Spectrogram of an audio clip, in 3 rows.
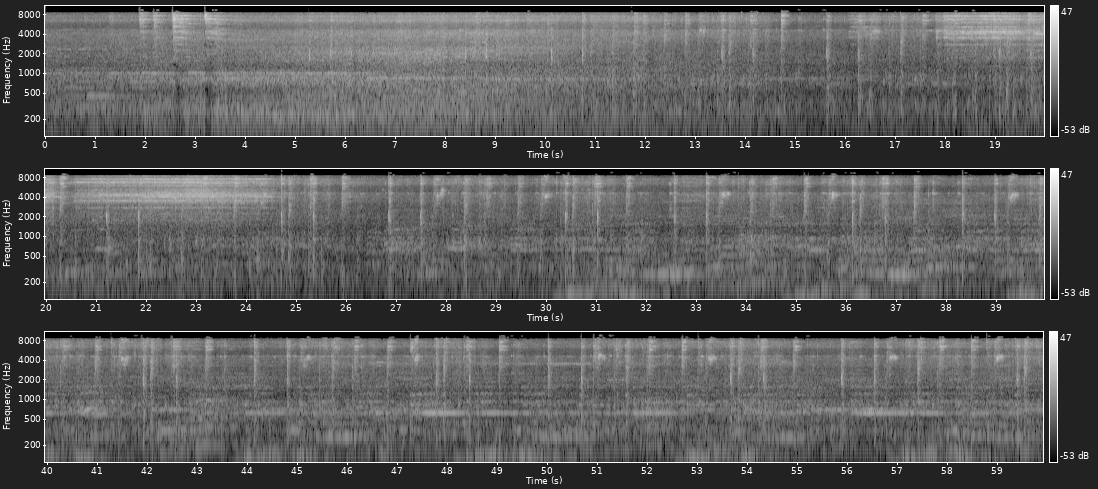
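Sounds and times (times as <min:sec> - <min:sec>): train passing: 0:00.0 - 0:59.9
high wheel squeal: 0:00.4 - 0:10.2, 0:10.9 - 0:59.9.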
